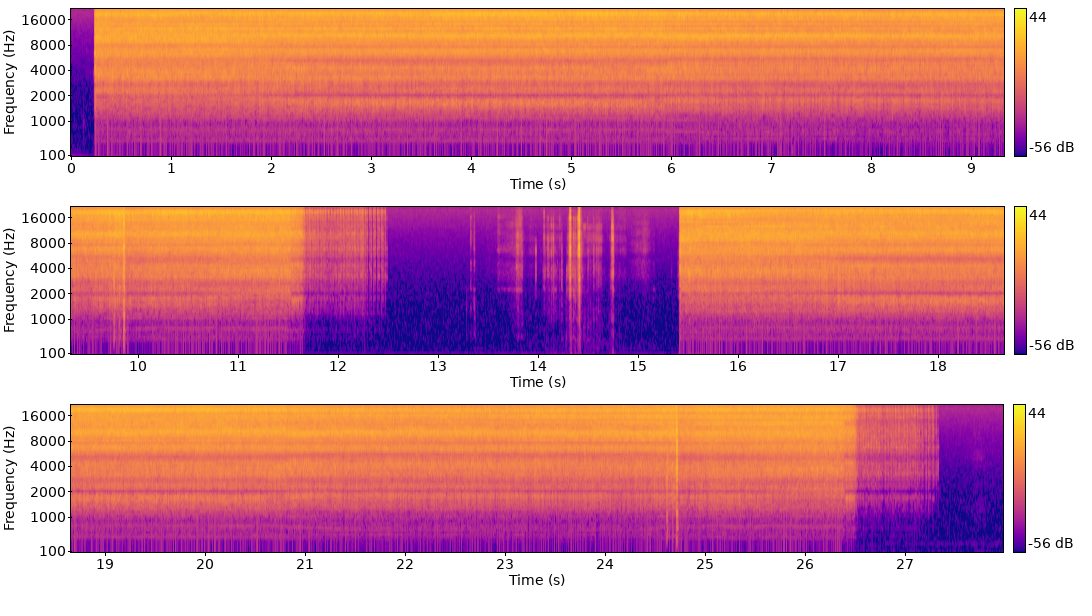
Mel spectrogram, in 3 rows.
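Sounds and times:
old camera self timer mechanism: 0:00.2 - 0:12.4, 0:15.4 - 0:27.3.

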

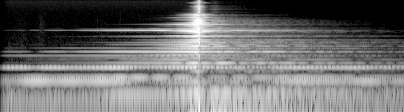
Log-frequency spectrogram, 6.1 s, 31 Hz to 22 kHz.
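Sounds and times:
metallic ring impact: 0:02.5 - 0:03.4.

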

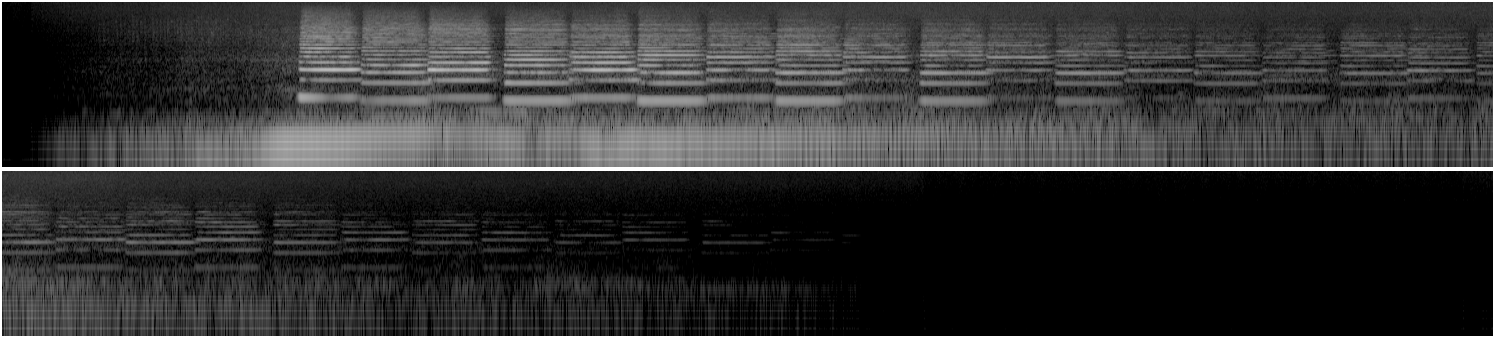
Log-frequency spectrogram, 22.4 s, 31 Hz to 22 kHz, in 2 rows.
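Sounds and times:
ambulance departing with two-tone siren: 0:01.4 - 0:17.5.

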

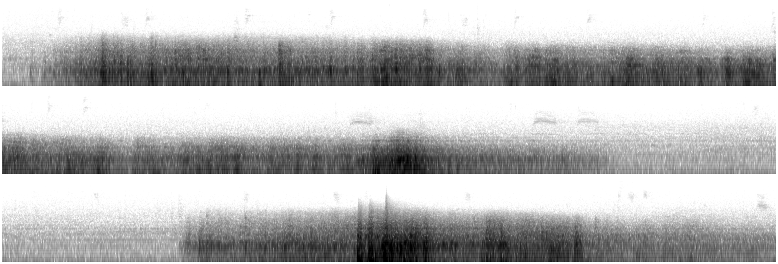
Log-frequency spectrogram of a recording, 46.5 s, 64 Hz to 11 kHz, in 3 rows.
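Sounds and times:
distant thunder rumble of a summer morning thunderstorm: 0:01.2 - 0:26.3, 0:34.6 - 0:46.4.

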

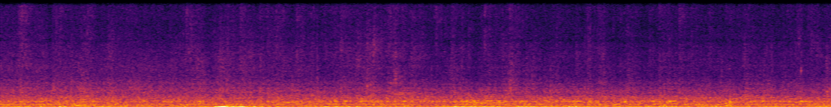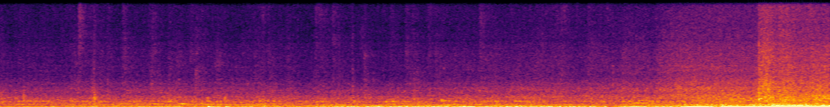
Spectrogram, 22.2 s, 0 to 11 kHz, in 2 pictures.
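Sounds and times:
rain: 0:00.0 - 0:22.1
traffic: 0:12.8 - 0:22.1.

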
